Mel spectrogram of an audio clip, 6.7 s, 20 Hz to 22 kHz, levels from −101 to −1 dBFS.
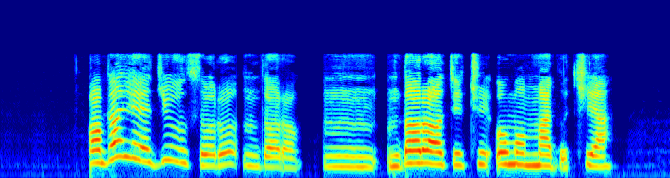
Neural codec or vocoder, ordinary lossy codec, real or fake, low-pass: codec, 16 kHz in and 24 kHz out, 1.1 kbps, FireRedTTS-2 codec; none; fake; 7.2 kHz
